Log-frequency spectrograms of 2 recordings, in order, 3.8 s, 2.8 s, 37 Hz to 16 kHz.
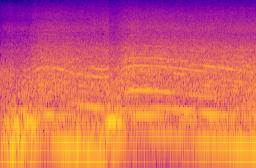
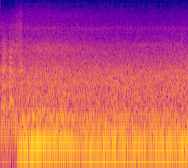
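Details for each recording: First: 2014 Ford SVT Raptor, about 159,000 miles, revving under hood after replacing idler pulleys and power steering pump: thin whine rising and falling with revs over exhaust; owner suspects the airbox, unconfirmed. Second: 2014 Ford SVT Raptor, about 159,000 miles, after replacing both idler pulleys and power steering pump: deep steady idle right after start-up, no whine or chirp from belt pulleys; sounds good.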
